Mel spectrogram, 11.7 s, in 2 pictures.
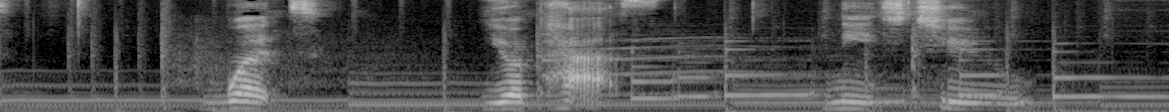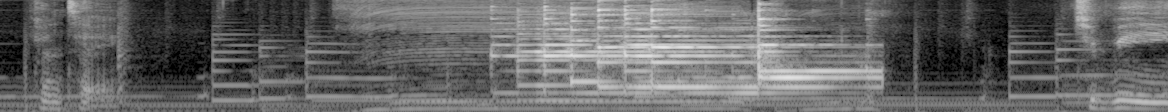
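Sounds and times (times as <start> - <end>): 
speech: 1.1 - 1.7, 2.4 - 3.3, 4.1 - 5.3, 6.0 - 6.6, 11.2 - 11.6
mobile phone ringtone of chiming electronic notes: 8.3 - 10.3.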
